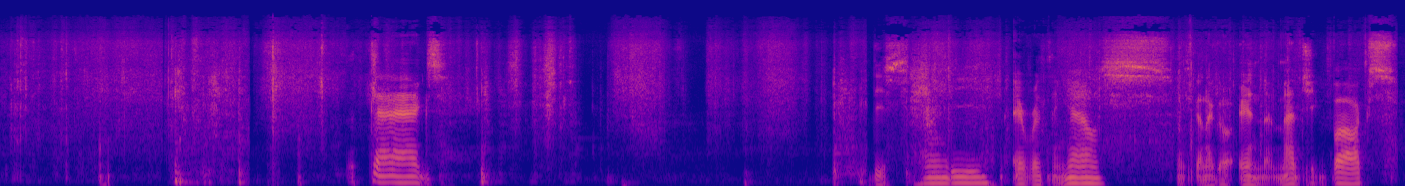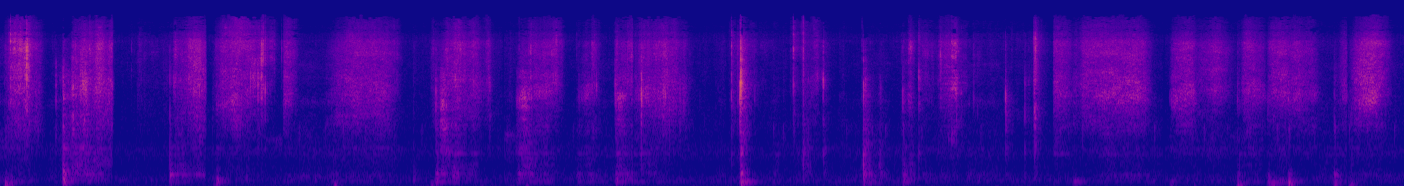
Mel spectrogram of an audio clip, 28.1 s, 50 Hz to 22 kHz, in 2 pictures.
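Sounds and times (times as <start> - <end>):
paper rustling and sliding: 0.0 - 3.8, 4.6 - 21.0.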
